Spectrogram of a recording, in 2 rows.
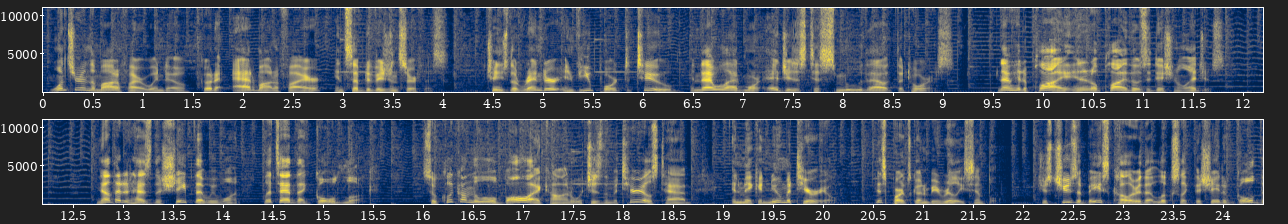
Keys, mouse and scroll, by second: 0.4 click, 1.8 click, 4.7 click, 6.5 click, 7.5-8.7 scroll, 10.1-10.6 scroll, 11.1-12.2 scroll, 12.2 click, 13.0 scroll, 14.3-15.0 scroll, 16.4 scroll, 18.2 click, 20.5 click, 21.6 click.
